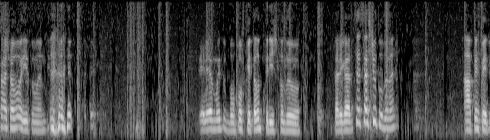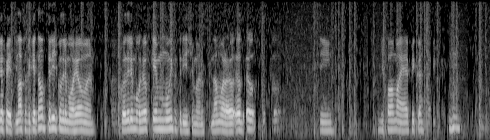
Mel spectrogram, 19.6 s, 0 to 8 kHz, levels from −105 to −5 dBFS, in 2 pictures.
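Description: Overdone noise removal runs through the whole clip. The reducer was set too strong. It pulls individual frequency bands down whenever they sit near its noise estimate. The background becomes near silence with twinkling specks. The quieter parts of the speech are eaten away.

From 0.53 to 2.04 s, a faint delayed copy of the speech trails the original by 367 ms. It sits well below the main speech, roughly 20 dB down. This is likely echo leak: a far-end loudspeaker's echo canceller missed part of its microphone pickup and sent it back.

Between 2.93 and 8.25 s, the room sound dips sharply, by up to about 40 dB. This is background gated by the echo canceller. It clamped the microphone while the loudspeaker played. The drops total well under a second across that span, and the room tone returns each time.

The same 367 ms echo returns from 5.24 to 19.5 s, again about 20 dB under the speech.

Brief background dropouts recur from 11.67 to 11.94 s and from 19.16 to 19.33 s. 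Each is a short duck of up to about 40 dB before the room sound comes back.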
